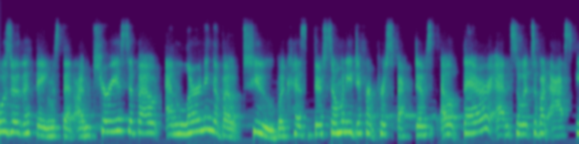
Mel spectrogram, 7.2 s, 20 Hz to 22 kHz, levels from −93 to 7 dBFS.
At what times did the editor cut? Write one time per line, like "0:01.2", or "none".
0:02.0
0:03.8
0:06.3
